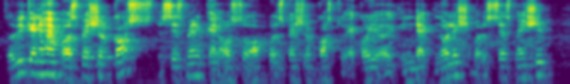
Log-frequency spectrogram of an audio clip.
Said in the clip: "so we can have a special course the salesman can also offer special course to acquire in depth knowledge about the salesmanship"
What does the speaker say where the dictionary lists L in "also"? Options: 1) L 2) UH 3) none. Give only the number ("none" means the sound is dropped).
1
